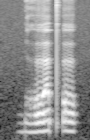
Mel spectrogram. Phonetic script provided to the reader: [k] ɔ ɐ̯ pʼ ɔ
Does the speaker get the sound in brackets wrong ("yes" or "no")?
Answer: yes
